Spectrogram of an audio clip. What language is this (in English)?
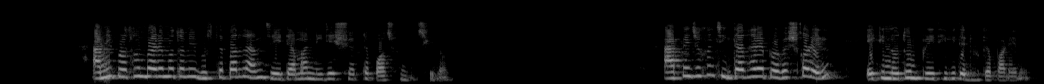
Bangla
